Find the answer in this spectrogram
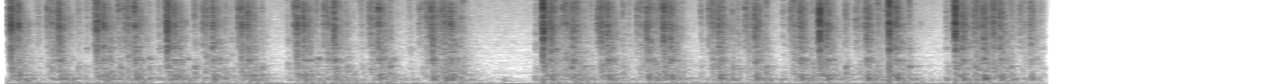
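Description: Typewriter keys struck in rapid succession, a quick run of sharp clicks with a short pause about halfway through, stopping abruptly a little after five seconds in.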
